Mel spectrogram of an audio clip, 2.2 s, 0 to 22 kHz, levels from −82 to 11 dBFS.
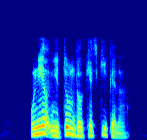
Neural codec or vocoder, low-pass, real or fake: codec, 16 kHz, 1.1 kbps, Voila-Tokenizer; 7.2 kHz; fake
